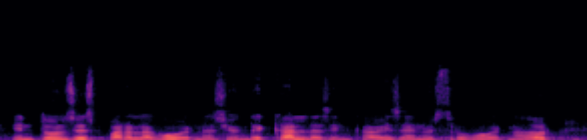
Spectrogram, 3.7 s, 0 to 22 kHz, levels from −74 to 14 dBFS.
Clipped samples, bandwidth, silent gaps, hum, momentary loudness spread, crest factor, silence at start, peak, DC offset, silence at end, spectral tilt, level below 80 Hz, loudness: under 0.1%; 11.5 kHz; none; none; 9 LU; 20 dB; 0.1 s; -4 dBFS; under 0.1%; 0.05 s; -7.5 dB/octave; -52 dBFS; -25 LUFS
